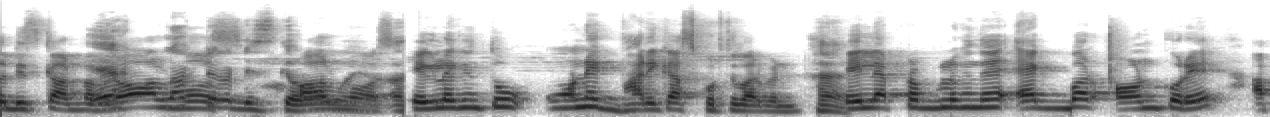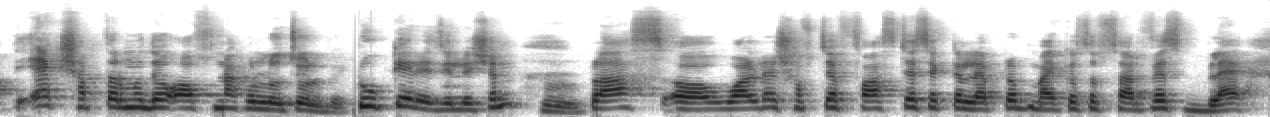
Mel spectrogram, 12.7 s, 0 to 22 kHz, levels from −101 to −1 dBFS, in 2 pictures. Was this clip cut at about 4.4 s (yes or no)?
no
